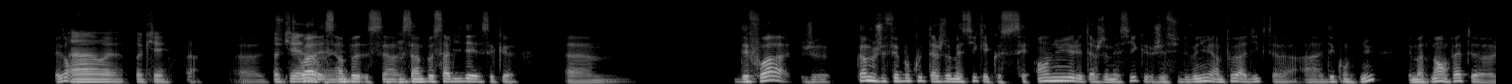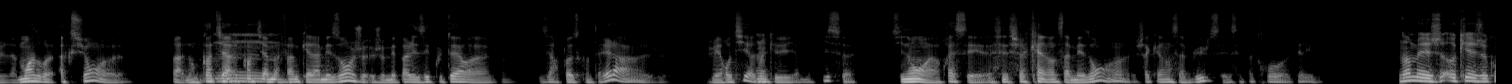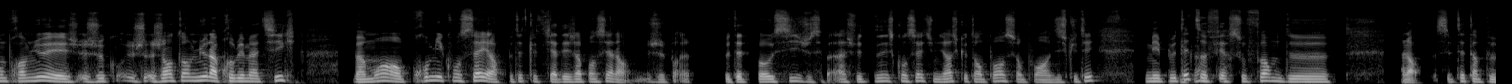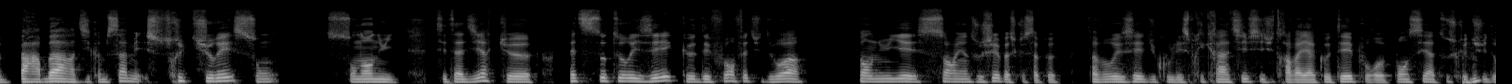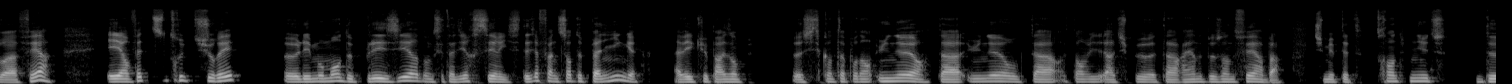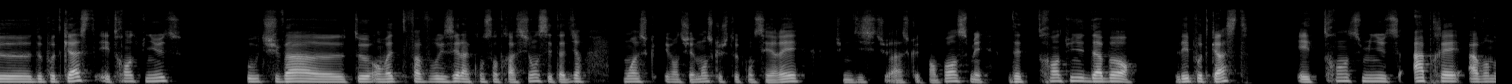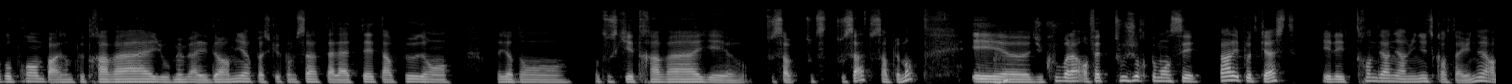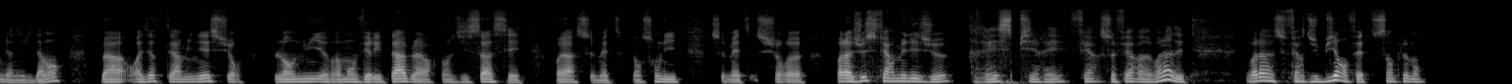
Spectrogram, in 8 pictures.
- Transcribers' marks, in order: other background noise; drawn out: "hem"; drawn out: "Mmh !"; laughing while speaking: "c'est chacun"; drawn out: "de"; stressed: "barbare"; drawn out: "de"; stressed: "après"; drawn out: "travail"; drawn out: "dans"; tapping; stressed: "respirer"; stressed: "du bien"
- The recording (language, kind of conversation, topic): French, advice, Comment apprendre à accepter l’ennui pour mieux me concentrer ?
